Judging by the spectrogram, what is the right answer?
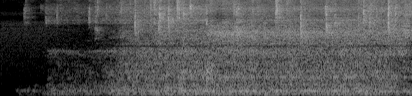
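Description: A shower runs inside a house, a steady rushing hiss of water that starts after a brief quiet moment and holds evenly, fairly close, with no talking.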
